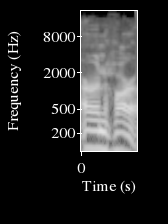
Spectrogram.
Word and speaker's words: Earnheart: It's a e like earn heart like e a r n h e a r t. So, it's like earn earn the heart of the listener is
